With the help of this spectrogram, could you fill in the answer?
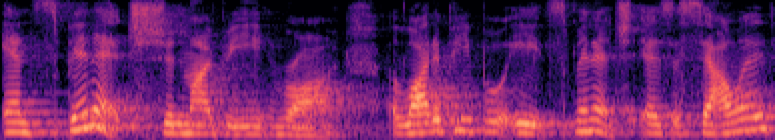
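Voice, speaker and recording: A woman talks with ordinary pitch variation at a moderate pace, her voice carrying audible room echo over noticeable background noise. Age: 60s. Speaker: Ayurveda author and speaker. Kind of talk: lecture Q&A. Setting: retreat talk with audience. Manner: animated.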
